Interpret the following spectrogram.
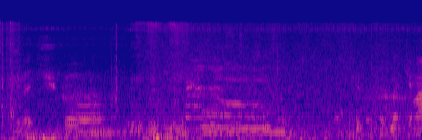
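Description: A person's voice giving two long, drawn-out cat-like meows, one after the other. A short low rumble of wind on the microphone comes between them.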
